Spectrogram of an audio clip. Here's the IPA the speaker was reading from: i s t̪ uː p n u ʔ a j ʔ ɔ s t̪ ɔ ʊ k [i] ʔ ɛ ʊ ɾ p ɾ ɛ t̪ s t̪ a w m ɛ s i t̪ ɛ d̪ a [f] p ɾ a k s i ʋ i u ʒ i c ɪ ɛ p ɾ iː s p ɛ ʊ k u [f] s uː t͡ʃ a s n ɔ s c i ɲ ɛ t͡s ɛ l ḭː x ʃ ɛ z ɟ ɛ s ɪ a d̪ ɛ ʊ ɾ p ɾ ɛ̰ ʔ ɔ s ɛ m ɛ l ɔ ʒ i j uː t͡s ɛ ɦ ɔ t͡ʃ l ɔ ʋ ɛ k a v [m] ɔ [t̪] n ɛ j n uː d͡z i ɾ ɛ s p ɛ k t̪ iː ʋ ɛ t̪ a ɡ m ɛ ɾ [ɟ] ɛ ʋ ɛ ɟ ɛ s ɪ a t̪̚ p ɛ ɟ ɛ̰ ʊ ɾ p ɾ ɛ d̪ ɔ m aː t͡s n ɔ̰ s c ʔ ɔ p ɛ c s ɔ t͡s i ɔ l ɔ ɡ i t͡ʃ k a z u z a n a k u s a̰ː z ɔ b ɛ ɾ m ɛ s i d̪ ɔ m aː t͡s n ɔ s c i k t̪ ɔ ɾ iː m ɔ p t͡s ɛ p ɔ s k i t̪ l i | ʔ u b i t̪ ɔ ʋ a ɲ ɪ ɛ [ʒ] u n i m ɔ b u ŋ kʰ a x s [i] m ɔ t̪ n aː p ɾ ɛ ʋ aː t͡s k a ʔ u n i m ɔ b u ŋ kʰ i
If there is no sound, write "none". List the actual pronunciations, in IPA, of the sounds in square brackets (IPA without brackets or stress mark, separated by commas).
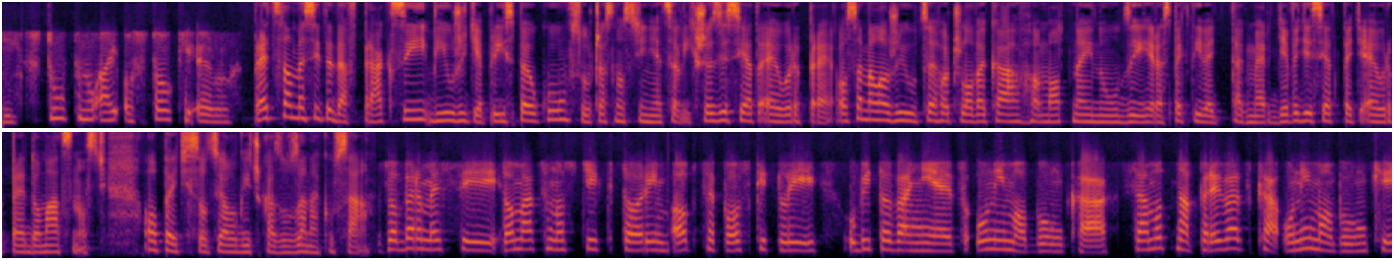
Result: i, f, f, m, t̪, ɟ, v, a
